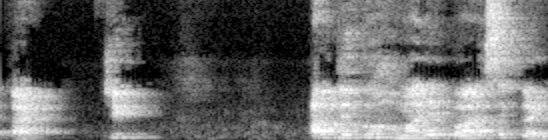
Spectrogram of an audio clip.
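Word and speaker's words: χ: Symbol होता है, ठीक, इसको बोलते हैं काय, ठीक है, CHI स्पेलिंग है इसकी CHI, और आप चाहो तो जो मर्जी वो बोल लो, ची बोल लो या काय बोल लो, एज यू विश, ठीक है।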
